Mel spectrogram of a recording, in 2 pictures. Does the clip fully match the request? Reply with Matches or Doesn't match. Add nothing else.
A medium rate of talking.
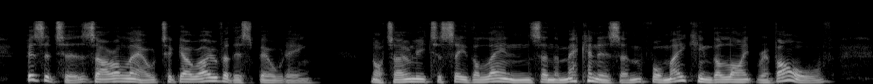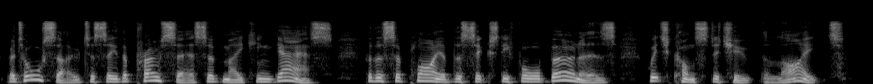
Matches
